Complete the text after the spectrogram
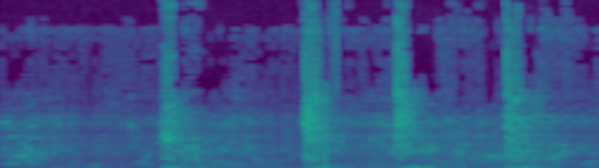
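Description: A basketball bounces on a wooden court.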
